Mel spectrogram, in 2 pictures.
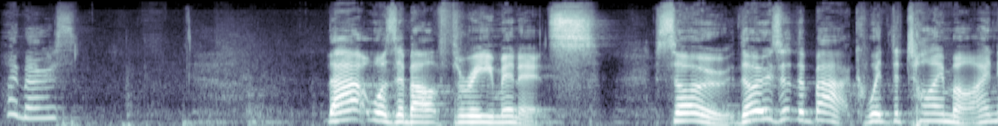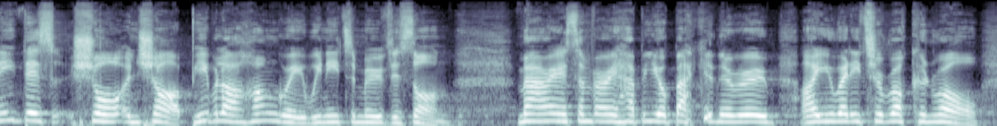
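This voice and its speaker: A man hosting an event, making brisk announcements from the stage. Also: sits high, a bit bright. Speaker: event host.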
